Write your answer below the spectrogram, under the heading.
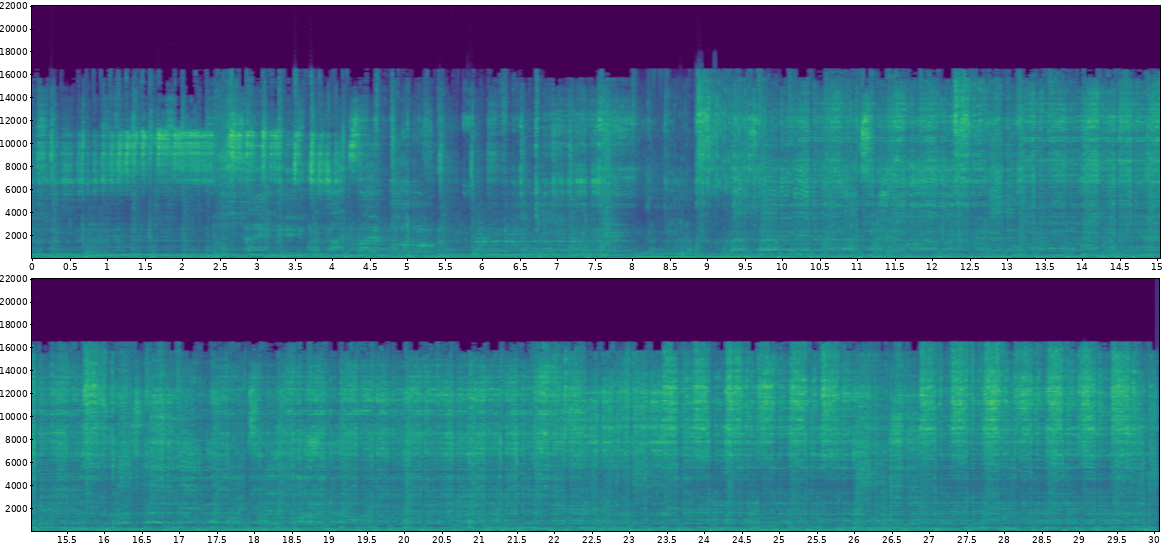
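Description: Live rock band playing: electric guitars, bass and drums, with a violin and a male voice singing. About eight seconds in there is a falling slide in the low end before the full band carries on.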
